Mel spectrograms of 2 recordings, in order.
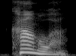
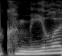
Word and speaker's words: Kamala: It's Kamala, like Kamala. Kamala. The number of ways people have butchered her name. I heard someone call her Camila today.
